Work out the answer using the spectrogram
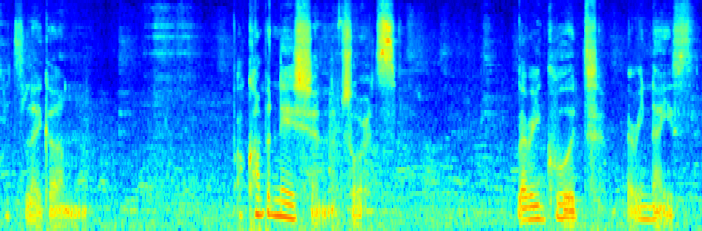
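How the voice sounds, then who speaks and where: Slow, low-voiced woman acting a teasing assassin. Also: wildly swooping pitch, vocal fry, warm tone, heavily acted. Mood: teasing, relaxed. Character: confident, self-declared selfish young woman assassin, teasing her captive. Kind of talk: ASMR romance roleplay acting.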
